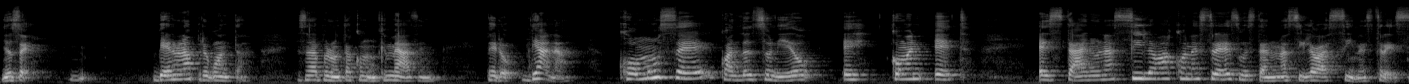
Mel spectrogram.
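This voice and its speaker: A woman who teaches English pronunciation, explaining slowly and carefully and repeating each example word. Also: mid-range voice, echoey room. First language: Spanish.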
